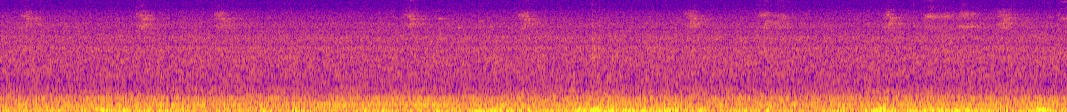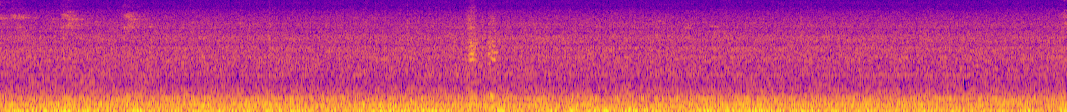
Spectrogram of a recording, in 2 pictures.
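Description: Steady low background hum and rumble, with faint soft ticks scattered through the first half.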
